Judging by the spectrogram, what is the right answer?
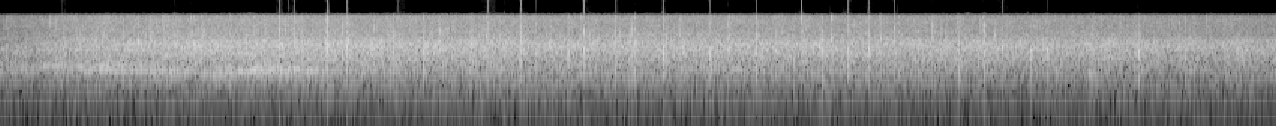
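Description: Large audience applauding loudly, the clapping swelling in the first second or two and then slowly tapering off.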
